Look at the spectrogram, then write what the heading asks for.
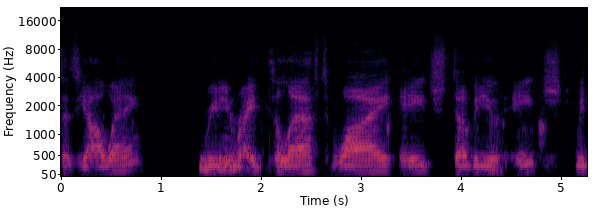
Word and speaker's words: Yahweh: left is the name of God which we pronounce as Yahweh reading right-to-left why HWH we did the H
